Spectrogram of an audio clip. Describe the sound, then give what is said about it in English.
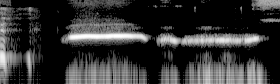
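A man's sad, weak whistle: two long, breathy notes, the second slightly lower and wavering, with audible airy noise underneath. Fairly loud, with no talking. “And then you hear just a sad whistle.”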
